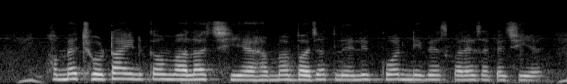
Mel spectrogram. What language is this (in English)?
Maithili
